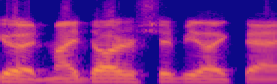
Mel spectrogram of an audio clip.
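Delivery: ordinary delivery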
